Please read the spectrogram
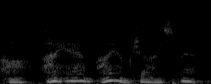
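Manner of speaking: quiet realization. Acted. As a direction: say it softly, as if finally remembering yourself. Actor finally recognizes himself.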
